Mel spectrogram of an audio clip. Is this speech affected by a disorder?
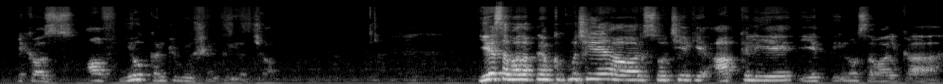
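No.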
